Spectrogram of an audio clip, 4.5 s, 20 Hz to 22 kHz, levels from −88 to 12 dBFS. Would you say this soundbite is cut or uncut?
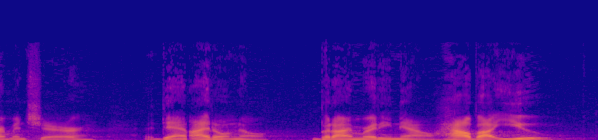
cut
